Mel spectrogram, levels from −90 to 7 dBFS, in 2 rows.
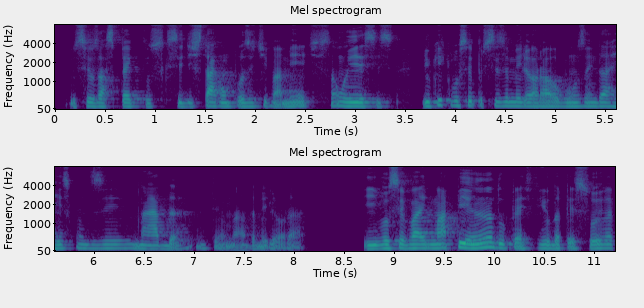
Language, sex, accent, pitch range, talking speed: Portuguese, male, Brazilian, 130-150 Hz, 195 wpm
